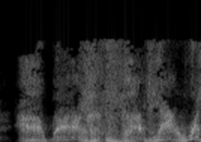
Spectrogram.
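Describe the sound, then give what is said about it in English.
A person imitates Donald Duck, singing in a buzzy, nasal, squawking voice. A few quick rising and falling pitch swoops run together for just over a second, moderately loud and unaccompanied. “That is so much better than my Donald Duck.”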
